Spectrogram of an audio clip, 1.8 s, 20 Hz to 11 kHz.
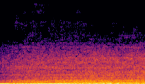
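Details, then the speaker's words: Freshly rebuilt 454 Big Block Vortec Chevrolet V8 at 167 degrees, nearly full operating temperature: deep, smooth rumble with steady low hum and no knocks or ticks; oil pressure holding 50 psi, healthy warm idle. "everything's looking good we're almost up to full operating temp oil pressure is still a 50. everything is looking spot on"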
